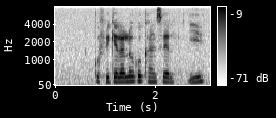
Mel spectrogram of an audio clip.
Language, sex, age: Tsonga, male, 21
